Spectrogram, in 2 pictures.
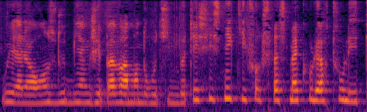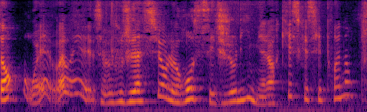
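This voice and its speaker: This French-accented vlogger talks fast, with few pauses and lively intonation, as she chats to camera about her sticker and craft haul. Her voice sits on the high side with a dark tone, and she's self-mocking and heavy on fillers.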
